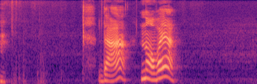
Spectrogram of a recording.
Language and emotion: Russian, positive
